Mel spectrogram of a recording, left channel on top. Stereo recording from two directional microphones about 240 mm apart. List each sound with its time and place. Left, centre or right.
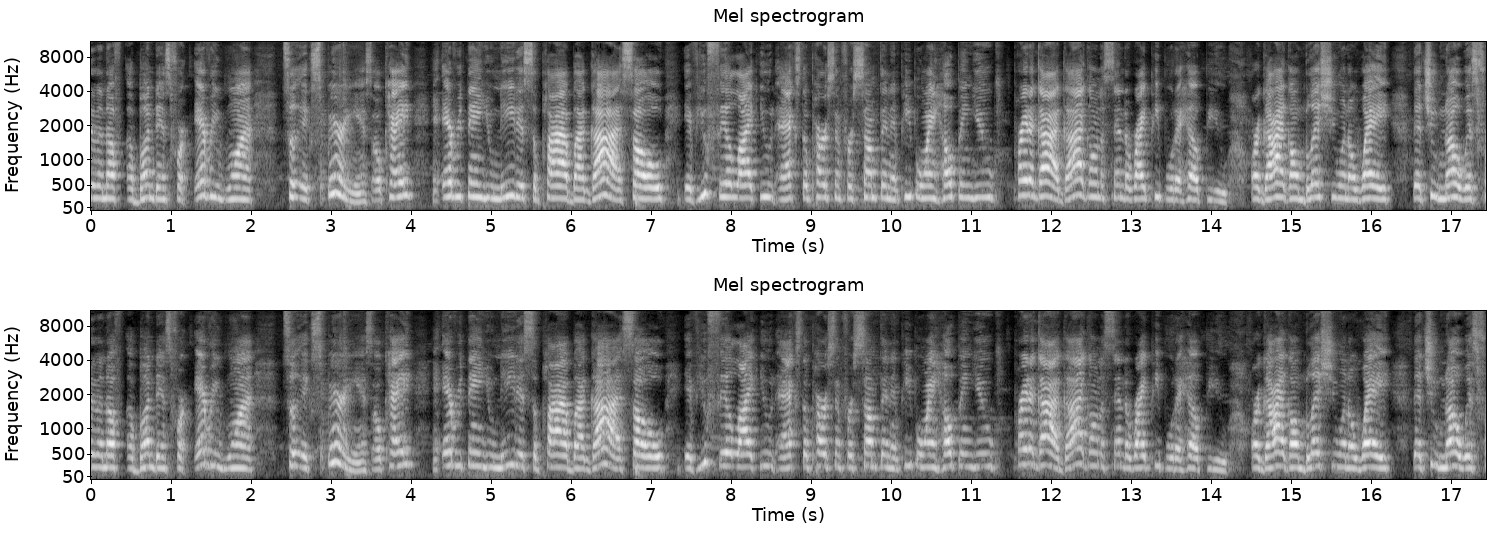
0.1 s a woman's voice: left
